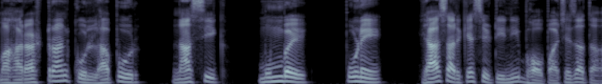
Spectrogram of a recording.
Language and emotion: Goan Konkani, neutral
